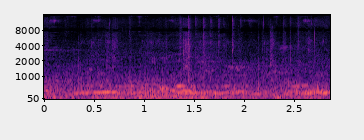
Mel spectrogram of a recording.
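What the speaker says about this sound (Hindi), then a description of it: "ये रहा कबूतर" A green dobaaz pigeon coos softly and repeatedly close by, low throaty calls over a steady background hum.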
